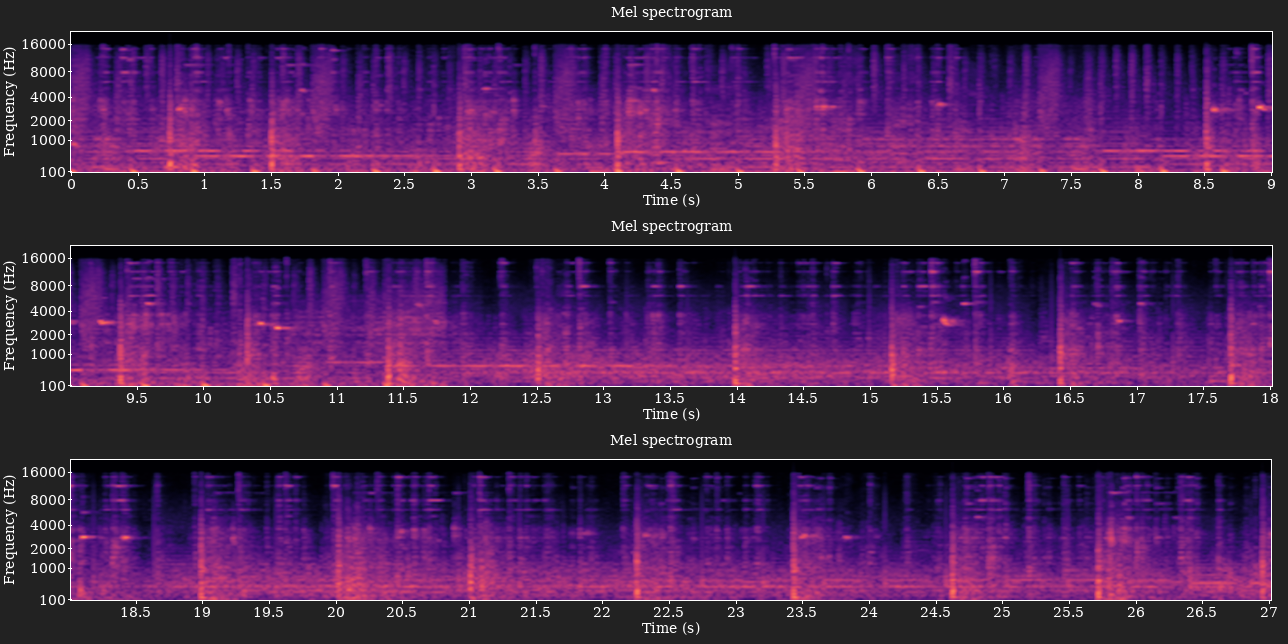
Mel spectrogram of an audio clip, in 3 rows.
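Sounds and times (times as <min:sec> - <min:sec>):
punches thumping heavy bag: 0:00.0 - 0:11.8, 0:14.0 - 0:23.9, 0:24.5 - 0:27.0
chain clinking: 0:00.0 - 0:27.0.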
